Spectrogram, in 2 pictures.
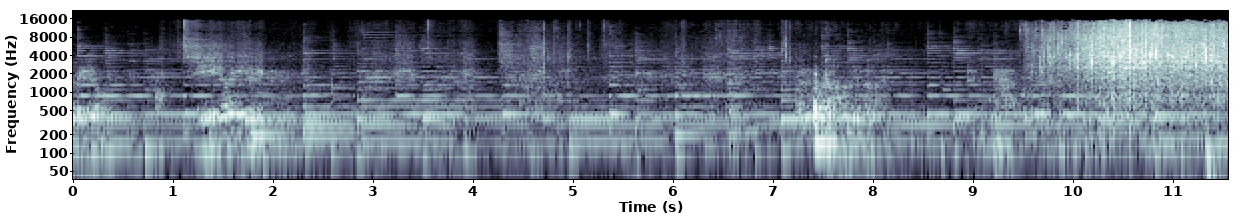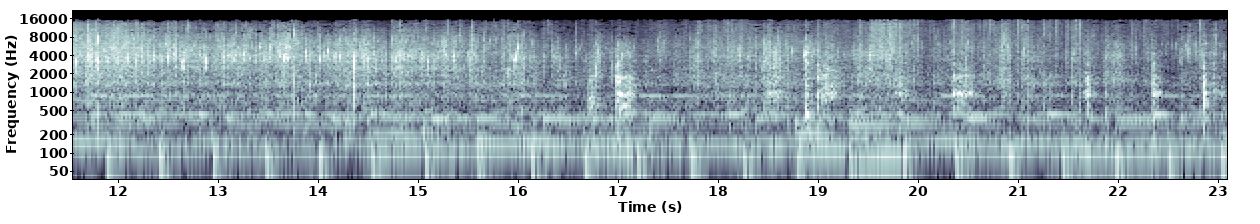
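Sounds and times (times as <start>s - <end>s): oil sizzling with frying onions: 9.5s - 23.0s
metal spatula scraping a pan: 15.8s - 23.0s.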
